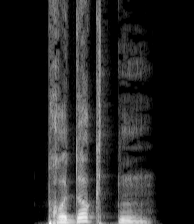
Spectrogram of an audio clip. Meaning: dative plural of Produkt
- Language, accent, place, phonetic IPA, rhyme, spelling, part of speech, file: German, Germany, Berlin, [pʁoˈdʊktn̩], -ʊktn̩, Produkten, noun, De-Produkten.ogg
